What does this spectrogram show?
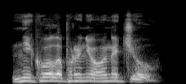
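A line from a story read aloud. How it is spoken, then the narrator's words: Hoarse reply. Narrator (Ukrainian): відповів хрипкий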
